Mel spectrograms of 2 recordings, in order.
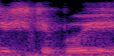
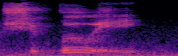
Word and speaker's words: Shibuya: Or he couldn't even pronounce Kenji Shibuya. He called him Shibui.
